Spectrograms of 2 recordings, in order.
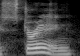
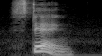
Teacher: if someone wants to say string but leaves out the R sound, listeners might hear sting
